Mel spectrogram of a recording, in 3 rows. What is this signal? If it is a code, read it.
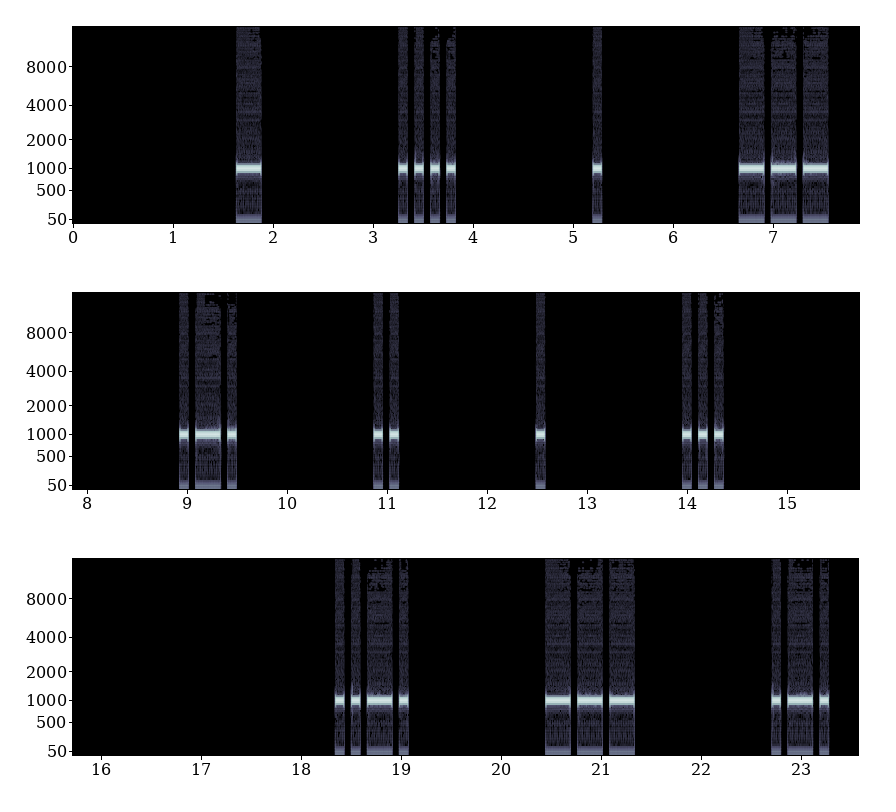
Morse code, heard as a keyed tone, about 15 wpm, spaced as for 5 wpm, 1000 Hz. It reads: THEORIES FOR
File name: qotdfiles / 5wpm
